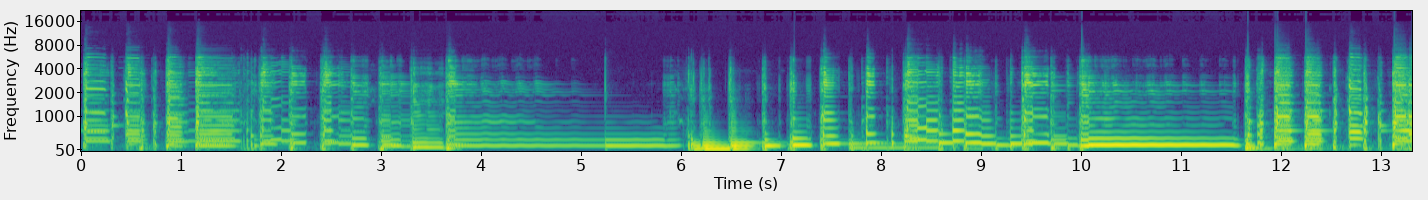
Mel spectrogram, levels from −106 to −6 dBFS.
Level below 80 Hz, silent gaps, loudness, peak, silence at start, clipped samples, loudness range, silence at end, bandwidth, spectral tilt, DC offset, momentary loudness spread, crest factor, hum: -32 dBFS; none; -17 LUFS; -2 dBFS; 0 s; under 0.1%; 8 LU; 0 s; 6.6 kHz; -7 dB/octave; under 0.1%; 12 LU; 14 dB; none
